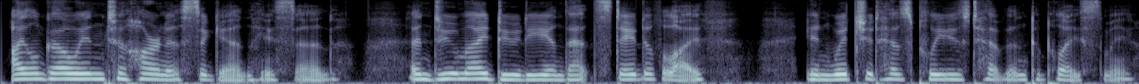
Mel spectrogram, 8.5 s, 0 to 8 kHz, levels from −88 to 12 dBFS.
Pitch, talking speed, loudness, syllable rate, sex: 175 Hz, 175 wpm, -15 LUFS, 4.5 syllables/s, female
